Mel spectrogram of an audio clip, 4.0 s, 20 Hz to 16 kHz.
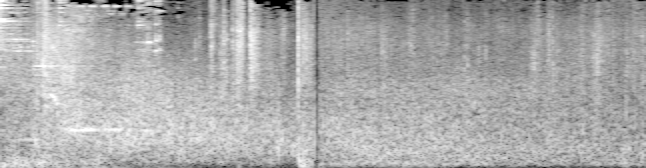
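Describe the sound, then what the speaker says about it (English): Machine gun fire in the video game Battlefield 1, rapid bursts of gunfire and crackling shots over a noisy battlefield, with a sharp louder report near the middle. "There's an enemy machine gun."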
